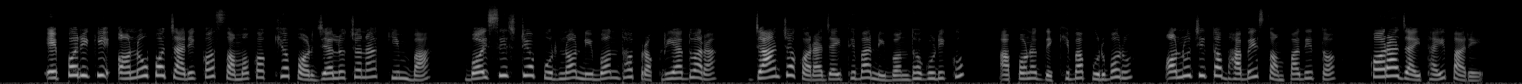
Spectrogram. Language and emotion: Odia, neutral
